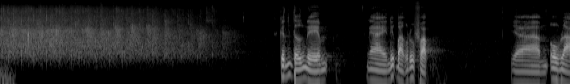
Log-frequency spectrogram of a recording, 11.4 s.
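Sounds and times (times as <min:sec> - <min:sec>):
applause at a Buddhist Nirvana Day commemoration: 0:00.0 - 0:04.8
speech: 0:05.6 - 0:06.6, 0:07.3 - 0:08.6, 0:10.2 - 0:11.4.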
